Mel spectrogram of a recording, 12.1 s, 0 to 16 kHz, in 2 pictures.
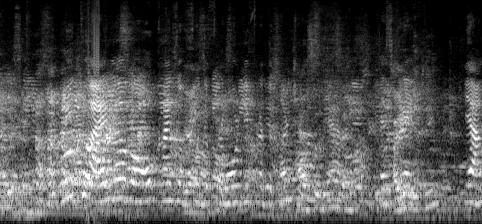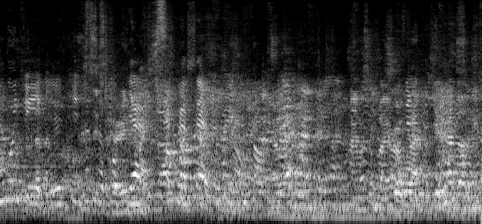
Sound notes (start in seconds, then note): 8.4 party chatter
